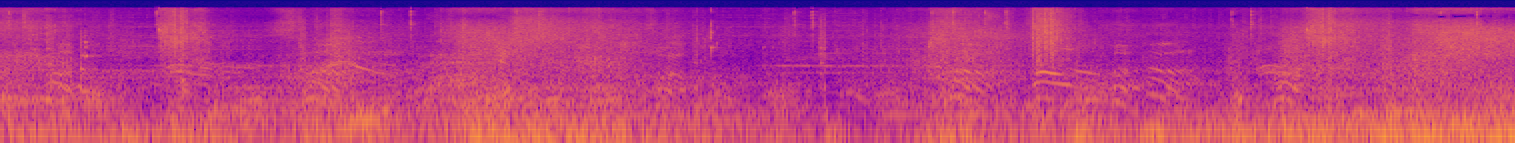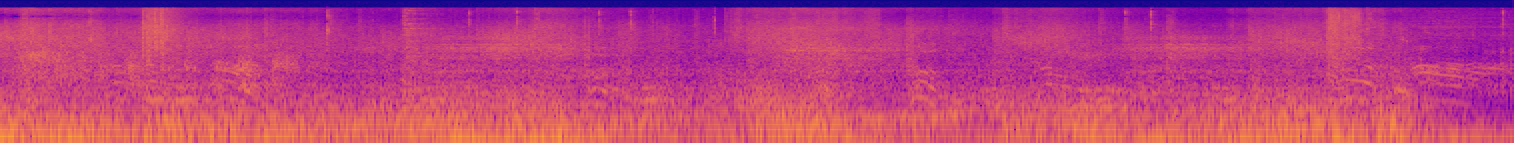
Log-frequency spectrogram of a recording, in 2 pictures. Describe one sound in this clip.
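Weapons strike and clash repeatedly.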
